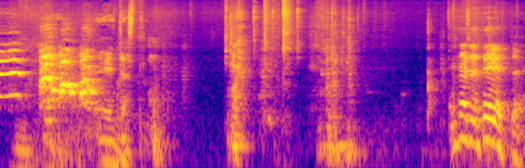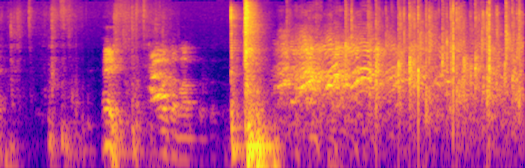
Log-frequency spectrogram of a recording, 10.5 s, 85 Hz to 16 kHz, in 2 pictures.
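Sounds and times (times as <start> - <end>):
dog whimpering in the room: 0.0 - 1.0
speech: 1.0 - 1.7, 4.6 - 5.4, 6.3 - 7.2
laughter: 8.0 - 10.4.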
